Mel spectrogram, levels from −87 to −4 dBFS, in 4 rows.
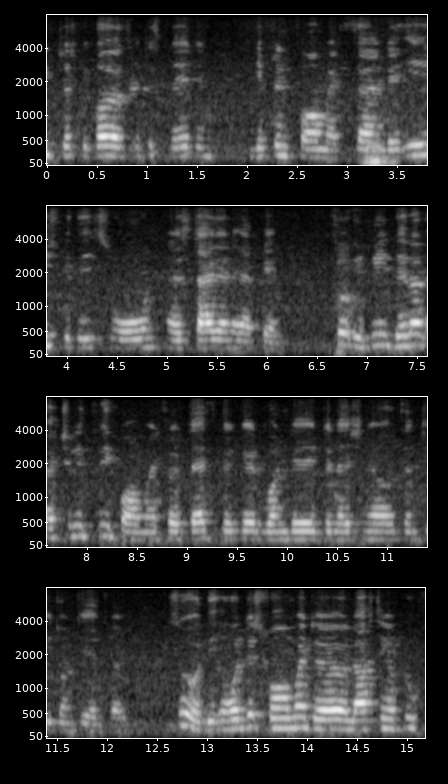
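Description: From 0.84 to 1.0 s a faint, delayed copy of the speech trails about 310 ms behind the original, far quieter than the direct sound and thinned by the band limit at 8 kHz. This echo leak likely comes from a far-end loudspeaker whose echo canceller let part of its microphone pickup return.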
